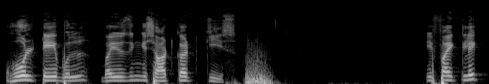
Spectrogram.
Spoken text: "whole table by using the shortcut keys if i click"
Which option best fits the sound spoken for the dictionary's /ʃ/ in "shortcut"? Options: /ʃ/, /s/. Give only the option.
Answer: /ʃ/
